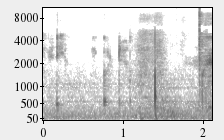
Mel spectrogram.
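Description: Near silence: room tone, with a few faint ticks and a faint, whispered 'oh' about a second and a half in.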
